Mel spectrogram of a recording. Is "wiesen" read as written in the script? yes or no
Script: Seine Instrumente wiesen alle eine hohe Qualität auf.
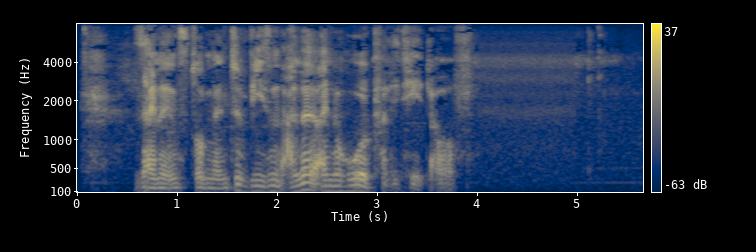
yes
